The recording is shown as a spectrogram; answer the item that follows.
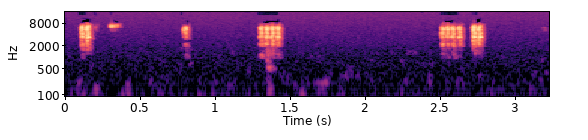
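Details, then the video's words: Hungry great tit chicks in a nest box calling to be fed: dry, hissy rasps, single and doubled, spaced irregularly over a few seconds in otherwise silent surroundings. "Jungvögel im Kohlmeisennest | Hungrige Mäuler wollen gefüttert werden!"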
